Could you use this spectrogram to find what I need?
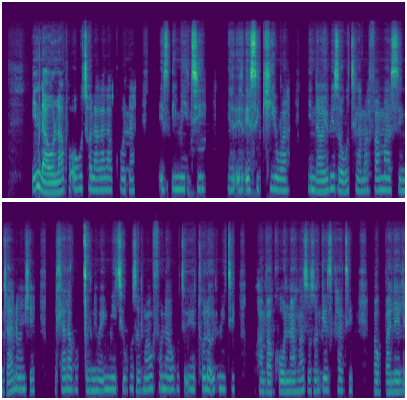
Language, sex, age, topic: North Ndebele, female, 25-35, health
